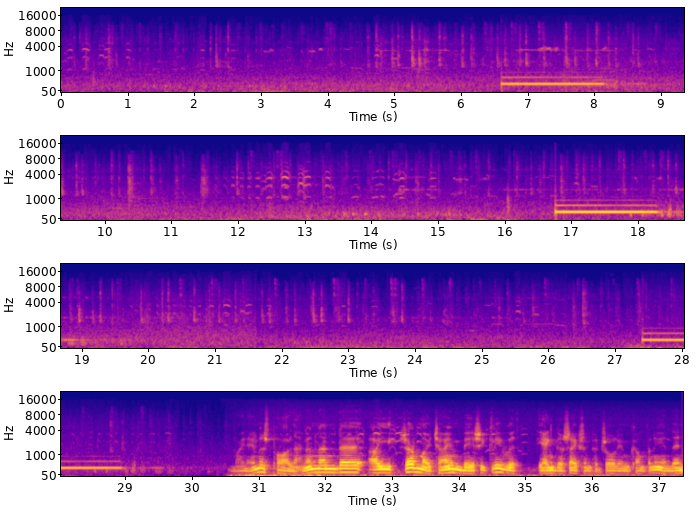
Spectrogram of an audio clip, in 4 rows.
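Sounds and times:
faint bird calls: 0:00.0 - 0:36.9
foghorn on the coast by Church Bay and Myrtleville: 0:06.6 - 0:08.8, 0:16.8 - 0:19.1, 0:27.4 - 0:29.6
speech: 0:31.1 - 0:37.3.

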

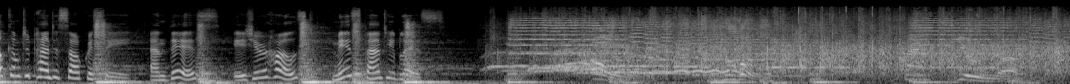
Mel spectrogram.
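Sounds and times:
speech: 0:00.2 - 0:05.2
studio audience applause welcoming a show's host: 0:04.8 - 0:10.6.

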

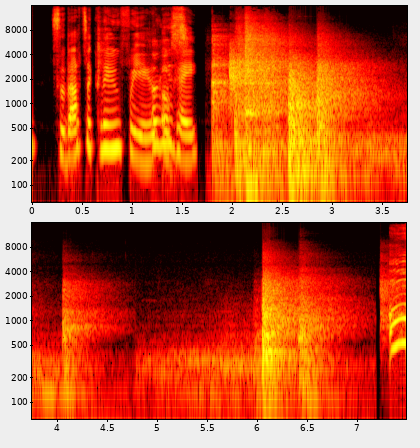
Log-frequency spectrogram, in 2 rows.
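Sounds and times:
speech: 0:00.2 - 0:02.4
pool balls clacking on a pool table: 0:01.8 - 0:07.3.

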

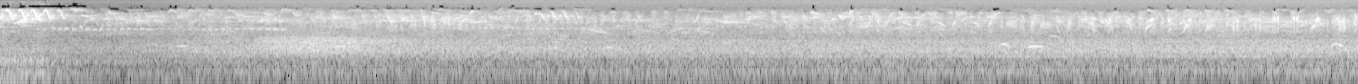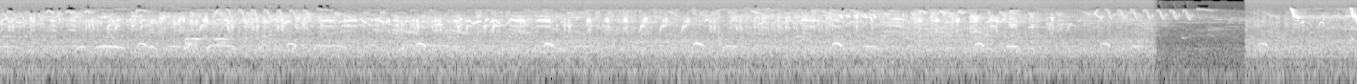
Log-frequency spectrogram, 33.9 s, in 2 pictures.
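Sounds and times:
Cetti's warbler singing in a reed bed: 0:00.0 - 0:03.8, 0:04.4 - 0:33.9.

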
